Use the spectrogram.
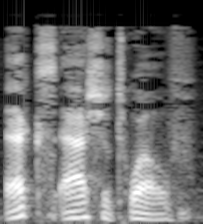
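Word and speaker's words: X Æ A-12: so it's pronounced Peck it's pronounced x12 I'm sorry it's pronounced X Asha 12x Asha 12 I honestly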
